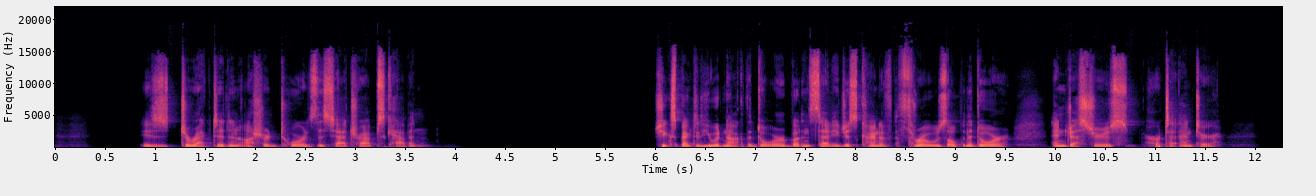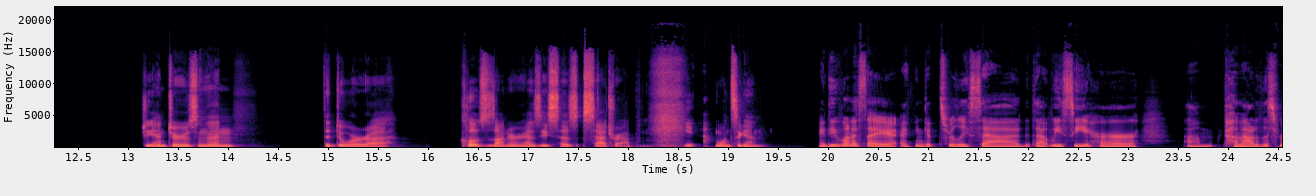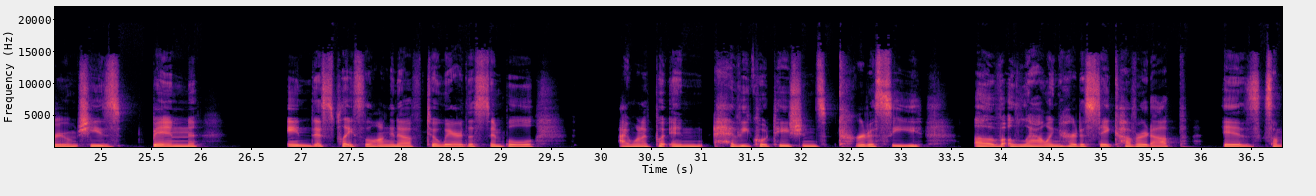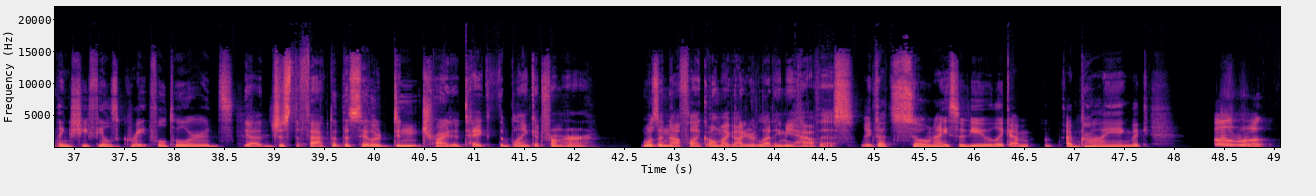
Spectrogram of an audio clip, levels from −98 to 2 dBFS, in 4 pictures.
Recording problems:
none

